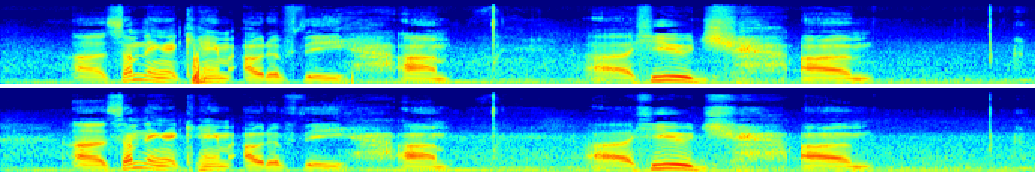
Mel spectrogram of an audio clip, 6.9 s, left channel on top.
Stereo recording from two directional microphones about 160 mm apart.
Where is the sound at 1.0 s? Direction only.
45° left (ahead or behind).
